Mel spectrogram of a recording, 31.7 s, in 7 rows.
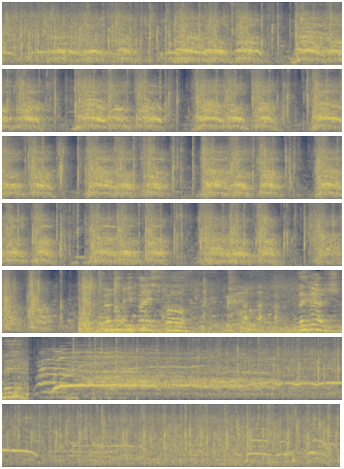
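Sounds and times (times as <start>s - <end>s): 
crowd cheering at PiS party election headquarters: 0.0s - 31.7s
laughter: 20.4s - 22.2s.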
